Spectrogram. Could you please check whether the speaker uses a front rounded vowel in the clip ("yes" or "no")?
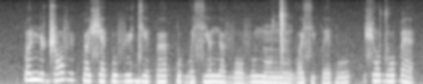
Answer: yes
